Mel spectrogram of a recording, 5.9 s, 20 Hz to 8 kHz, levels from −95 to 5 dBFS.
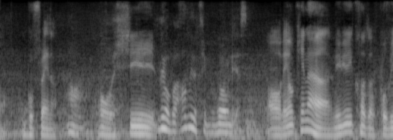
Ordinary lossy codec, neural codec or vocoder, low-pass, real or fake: none; codec, 16 kHz, 2 kbps, X-Codec, HuBERT features, trained on general audio; none; fake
